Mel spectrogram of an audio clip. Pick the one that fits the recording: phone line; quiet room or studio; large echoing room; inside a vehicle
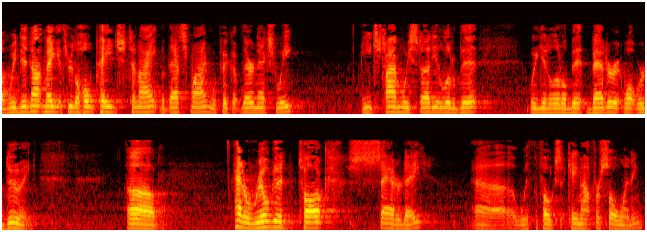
large echoing room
